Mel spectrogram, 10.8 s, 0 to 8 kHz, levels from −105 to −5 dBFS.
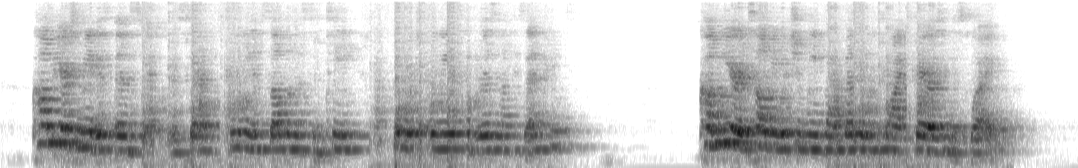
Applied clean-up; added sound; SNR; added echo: neural separator model SepFormer DNS4.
